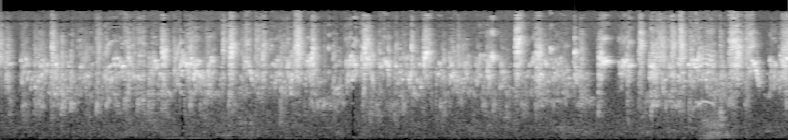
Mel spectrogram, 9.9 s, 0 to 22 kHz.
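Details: Budgerigar of the Australian pied variety, hand-tame and newly arrived, 17 February 2023; long run of rapid clicking chirps and raspy warbles, the level rising and dipping but never stopping.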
